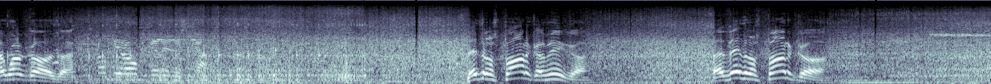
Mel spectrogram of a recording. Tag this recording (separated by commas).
Speech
